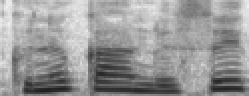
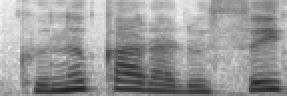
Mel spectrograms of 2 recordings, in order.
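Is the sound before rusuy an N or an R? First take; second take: N; R. First: The sound before rusuy is an N. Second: The sound before rusuy is an R. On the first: "R が2 つ並ぶと最初のR がN の発音になります" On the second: "ゆっくりと丁寧に発音した場合にはローマ字表記のままの発音でくぬからるすいと発音してもいい"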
